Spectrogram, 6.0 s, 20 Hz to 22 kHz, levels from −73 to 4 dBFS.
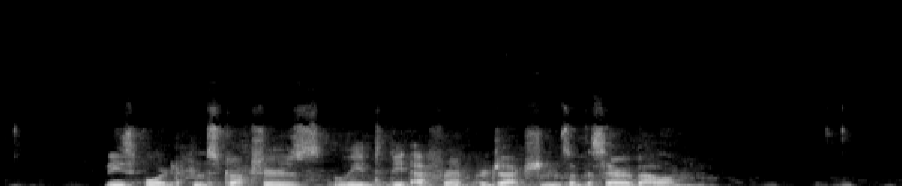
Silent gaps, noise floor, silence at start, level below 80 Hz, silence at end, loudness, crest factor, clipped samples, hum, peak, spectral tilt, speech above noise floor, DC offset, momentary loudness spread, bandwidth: none; -68 dBFS; 0.7 s; -60 dBFS; 0.35 s; -19 LUFS; 18 dB; under 0.1%; none; -2 dBFS; -5.5 dB/octave; 49 dB; under 0.1%; 6 LU; 9.8 kHz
